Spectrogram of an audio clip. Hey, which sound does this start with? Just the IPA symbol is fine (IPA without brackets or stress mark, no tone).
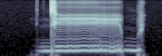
d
